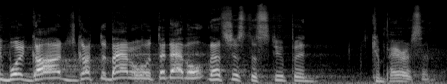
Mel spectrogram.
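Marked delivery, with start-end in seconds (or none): 0.0-2.0 higher, light mocking voice; a hint of a mocking quote; mock naive believer. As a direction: parody a naive churchgoer. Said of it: "when we say".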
